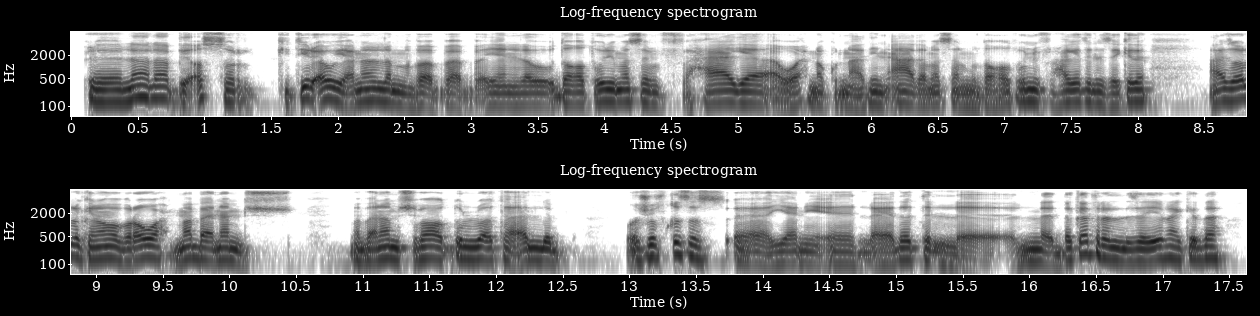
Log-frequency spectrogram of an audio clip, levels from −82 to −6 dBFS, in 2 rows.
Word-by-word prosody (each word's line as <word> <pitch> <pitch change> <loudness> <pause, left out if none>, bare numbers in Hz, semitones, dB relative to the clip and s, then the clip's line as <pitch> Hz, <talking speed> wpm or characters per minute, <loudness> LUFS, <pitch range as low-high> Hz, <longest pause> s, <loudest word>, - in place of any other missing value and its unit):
آآ، 130 -1 +3
لأ، 160 +5 +3
لأ 160 0 +1
بيأثر 145 -5 -1 0.2
كتير 155 - +1
أوي 150 -3 +4
يعني 125 +4 0
أنا 135 -2 +2
لمَّا 115 -5 -1
ب - - -7
ب - - -3
ب - - -9
يعني 110 0 -2
لو 110 0 -1
ضغطوني 120 +3 +1
مثلًا 130 -3 0
في 95 - -7
حاجة 120 0 +1
أو 115 - 0
إحنا - - -3
كنّا - - -5
قاعدين 110 +5 -2
قعدة 120 -3 0
مثلًا - - -3
وضغطوني 135 0 -1
في 130 - -9
الحاجات 125 +4 -1
اللي 120 -2 0
زي 105 0 -3
كده، 135 0 +1 0.5
عايز 135 +3 +1
أقول 150 +2 +3
لك 150 -3 0
ان 135 - +3
أنا 140 - +3
لمَّا 140 - +3
باروَّح 140 +4 +3
ما 140 - +1
بانامش، 130 -2 -1 0.4
ما - - -1
بانامش 135 -1 +2
باقعد 140 -1 +2
طول - - +2
الوقت 135 -1 +1
أقلِّب 125 -2 +1 0.4
وأشوف 150 +5 0
قصص 145 -8 0
آآ، 105 -3 -1
يعني 110 +1 -2
آآ، - - -4
العيادات 130 +6 -1
ال - - -2 0.4
الن 120 0 +1
الدكاترة 145 - +1
اللي 130 -3 +3
زينا 130 +4 +3
كده 140 +2 0
130 Hz, 195 wpm, -23 LUFS, 120-140 Hz, 0.5 s, أوي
